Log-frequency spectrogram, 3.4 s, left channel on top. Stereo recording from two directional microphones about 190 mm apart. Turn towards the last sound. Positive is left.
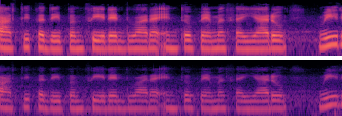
turn(degrees=40)  # may be behind; listen again after turning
